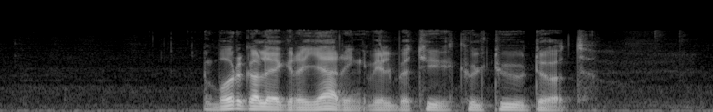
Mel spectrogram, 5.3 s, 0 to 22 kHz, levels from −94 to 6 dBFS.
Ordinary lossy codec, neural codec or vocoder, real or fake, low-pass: none; none; real; 7.2 kHz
